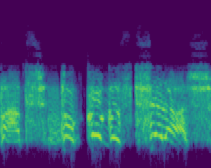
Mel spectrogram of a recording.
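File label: player friendly fire, mood high, Polish speech; War Thunder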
